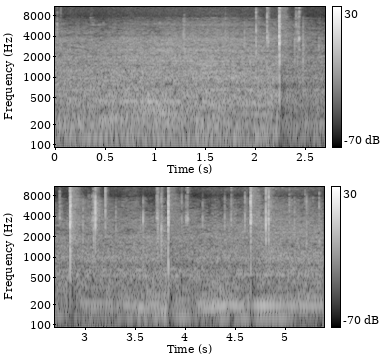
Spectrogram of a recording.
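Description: Hands working a small plastic packet of cowrie shells and gomati chakras closed with a safety pin: light handling noise and a scattering of sharp small clicks in the second half, over a low steady hum.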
